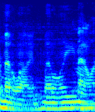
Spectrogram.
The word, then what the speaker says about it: Meline: Is Meline or Meline? Meline, okay. I know I was saying it wrong last time, but we are investigating their disappearances.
